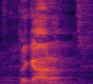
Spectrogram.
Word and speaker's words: Pagano: Has there ever been an investigation of the contracts let during the Phil Pacino? How do you pronounce that last name? Pagano.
